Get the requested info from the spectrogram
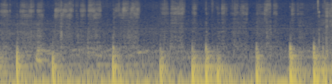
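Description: Someone writing, with scratchy strokes and scattered small knocks and handling noises at an irregular pace.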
